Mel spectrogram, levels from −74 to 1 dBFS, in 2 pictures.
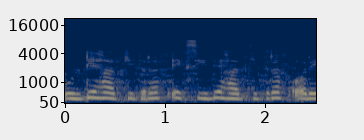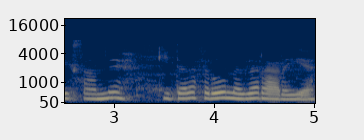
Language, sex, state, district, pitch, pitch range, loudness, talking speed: Hindi, female, Bihar, Gopalganj, 240 Hz, 235-255 Hz, -31 LUFS, 240 wpm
